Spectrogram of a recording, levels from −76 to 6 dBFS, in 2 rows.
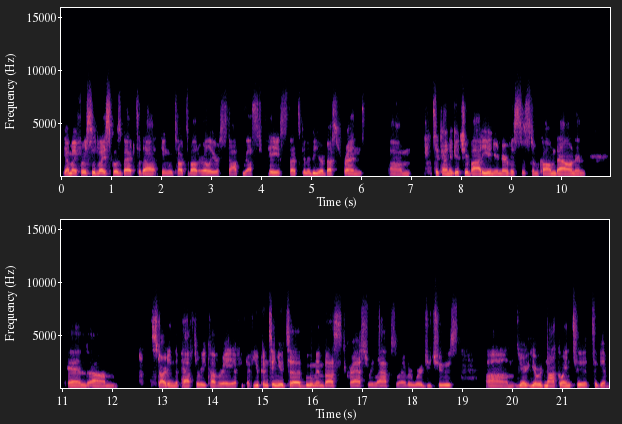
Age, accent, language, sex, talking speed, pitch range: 30-49, American, English, male, 180 wpm, 105-120 Hz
